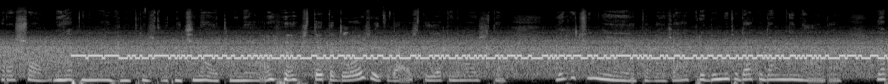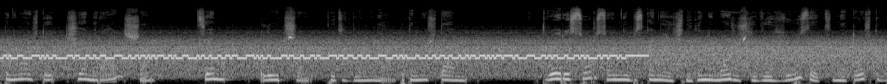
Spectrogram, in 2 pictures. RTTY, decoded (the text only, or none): JAKI JEST CEL TEJ DEBATY, JEZELI WSZYSTKO ZOSTALO JUZ POSTANOWIONE I WYKONANE?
